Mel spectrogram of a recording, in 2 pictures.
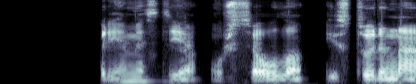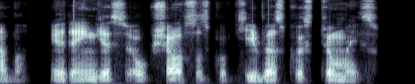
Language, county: Lithuanian, Telšiai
